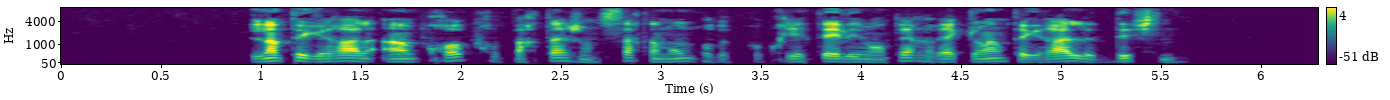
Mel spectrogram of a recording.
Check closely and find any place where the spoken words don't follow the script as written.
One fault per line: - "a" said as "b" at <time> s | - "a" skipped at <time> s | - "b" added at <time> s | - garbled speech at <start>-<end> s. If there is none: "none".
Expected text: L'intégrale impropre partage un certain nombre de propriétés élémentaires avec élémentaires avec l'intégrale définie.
- "élémentaires avec" skipped at 4.6 s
